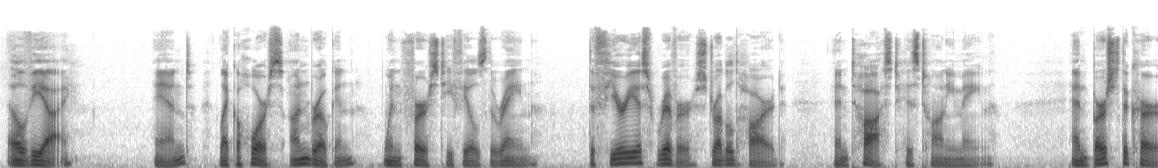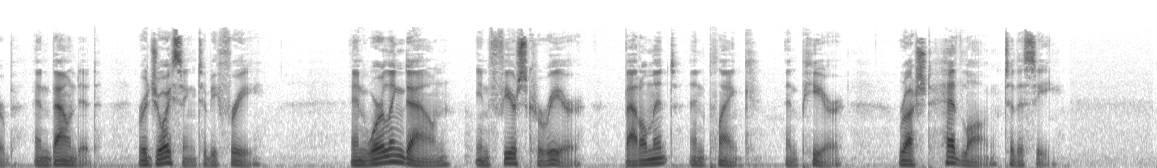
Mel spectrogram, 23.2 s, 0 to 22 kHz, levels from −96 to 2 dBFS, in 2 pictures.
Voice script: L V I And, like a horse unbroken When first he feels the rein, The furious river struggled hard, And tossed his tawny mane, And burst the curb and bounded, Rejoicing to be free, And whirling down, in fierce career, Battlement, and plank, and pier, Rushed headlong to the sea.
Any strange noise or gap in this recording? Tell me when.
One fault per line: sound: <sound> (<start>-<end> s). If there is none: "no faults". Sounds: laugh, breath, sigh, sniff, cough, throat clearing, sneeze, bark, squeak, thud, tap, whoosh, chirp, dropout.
no faults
